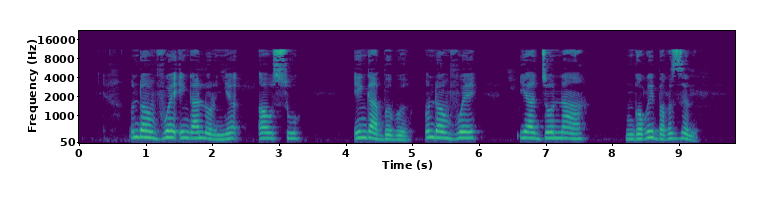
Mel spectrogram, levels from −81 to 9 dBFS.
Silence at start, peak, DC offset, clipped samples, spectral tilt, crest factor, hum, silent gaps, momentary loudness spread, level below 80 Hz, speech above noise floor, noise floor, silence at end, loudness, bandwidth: 0.75 s; -4 dBFS; under 0.1%; under 0.1%; -4 dB/octave; 20 dB; none; none; 12 LU; -66 dBFS; 51 dB; -72 dBFS; 0.6 s; -22 LUFS; 12 kHz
